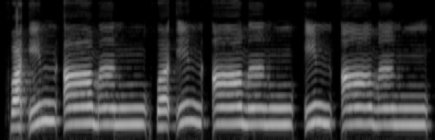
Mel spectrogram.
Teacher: یہاں پر اظہار کا قاعدہ بنے گا، یعنی کہ نون کی آواز کو صرف اور صرف ظاہر کرنا ہے، یہاں پر دیر بالکل نہیں کرنا۔ فَإِنْ آمَنُوا، فَإِنْ آمَنُوا، اِن آمَنُوا ایسا پڑھنا ہے، یعنی کہ ان ہوتے ہی جلدی یہاں سے نکل جائیں گے۔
